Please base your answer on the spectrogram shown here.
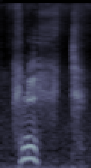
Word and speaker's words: knight: Por exemplo, a palavra knight, cavaleiro, que se escreve como era falado, knicht, e que hoje em dia se fala knight, mas ele preserva a etimologia da palavra.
